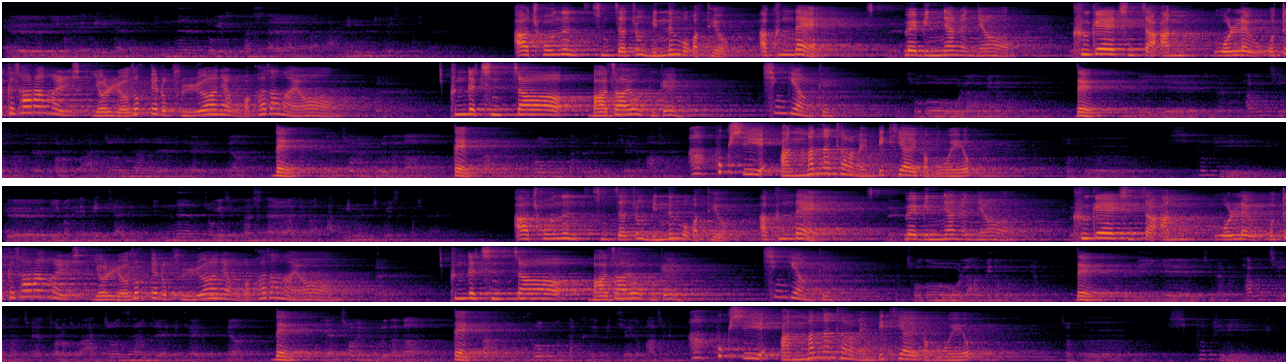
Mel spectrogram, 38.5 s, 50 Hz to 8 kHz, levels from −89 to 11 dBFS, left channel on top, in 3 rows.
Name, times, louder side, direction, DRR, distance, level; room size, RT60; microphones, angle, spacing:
voice 1, 0.0-4.4 6.5-6.7 8.8-9.0 10.7-10.8 16.5-16.8 21.8-23.3 24.0-28.2 28.9-29.9 30.5-32.4 33.5-33.7 36.3-37.0 37.3-38.2, right 1 dB, 50° right, 1 dB, 1.9 m, -44 dB
voice 2, 5.1-7.3 7.6-8.2 9.0-10.1 10.7-16.3 17.3-18.4 18.7-19.7 20.5-21.2 23.6-23.8 28.4-28.7 30.2-30.4 32.6-35.4, left 3 dB, 20° left, 9 dB, 0.5 m, -25 dB
17.0 x 11.5 x 5.6 m, 2.3 s
head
